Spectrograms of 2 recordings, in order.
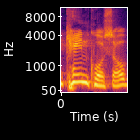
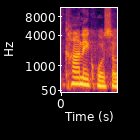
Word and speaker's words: Cane Corso: Americans say Cane Corso, but the real pronunciation is Cane Corso.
